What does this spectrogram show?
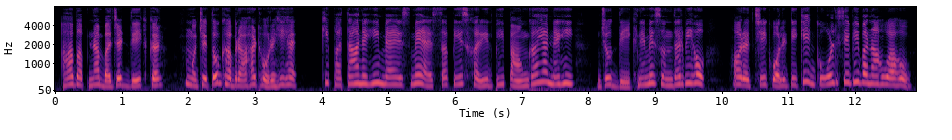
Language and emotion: Hindi, fearful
